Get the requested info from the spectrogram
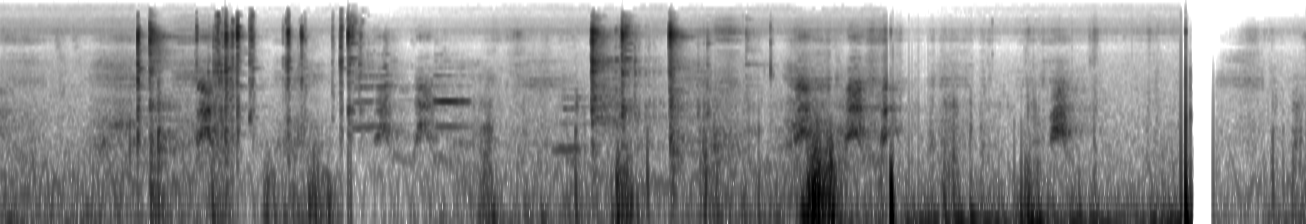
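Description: A muzzled farm dog barking several times, with a whine about three to four seconds in.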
